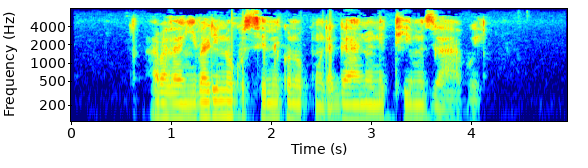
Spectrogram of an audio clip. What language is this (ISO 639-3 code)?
lug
